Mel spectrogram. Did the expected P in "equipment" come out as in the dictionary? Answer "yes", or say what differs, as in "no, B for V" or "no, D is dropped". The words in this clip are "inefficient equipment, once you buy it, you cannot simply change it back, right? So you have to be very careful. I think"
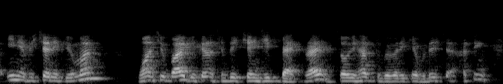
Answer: no, P is dropped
